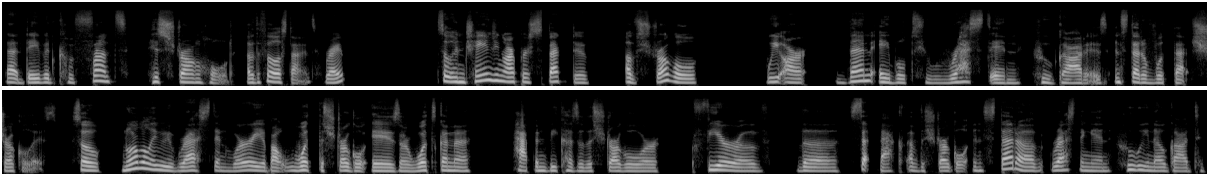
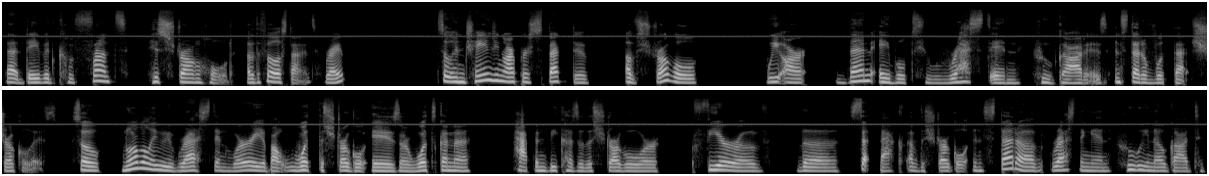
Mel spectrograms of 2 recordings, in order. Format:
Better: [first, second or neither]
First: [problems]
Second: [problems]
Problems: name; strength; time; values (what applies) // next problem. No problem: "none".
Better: first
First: none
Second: high-pitched whine; faint; throughout; 4 kHz, 20 dB below the speech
